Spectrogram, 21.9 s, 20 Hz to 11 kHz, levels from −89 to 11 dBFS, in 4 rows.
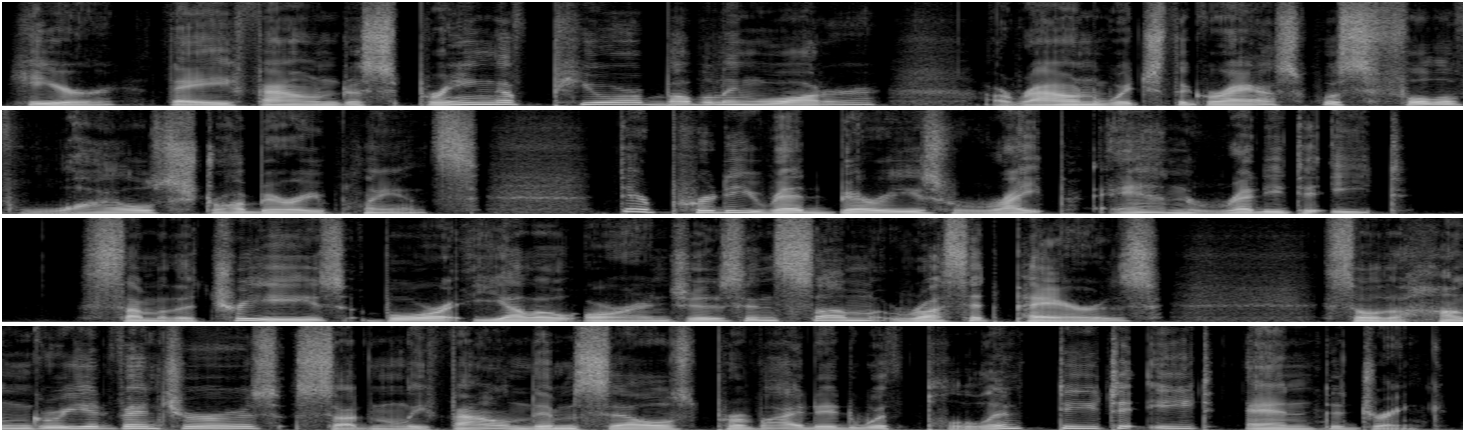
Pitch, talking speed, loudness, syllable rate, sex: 135 Hz, 150 wpm, -19 LUFS, 4.0 syllables/s, male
